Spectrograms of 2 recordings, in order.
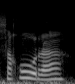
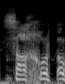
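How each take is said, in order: First: It is said with a Filipino accent. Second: It is said with a Japanese accent.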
